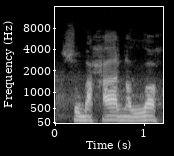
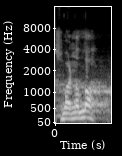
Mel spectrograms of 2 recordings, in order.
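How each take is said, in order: First: It is said at an ordinary, standard pace. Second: It is said quickly and hurriedly.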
